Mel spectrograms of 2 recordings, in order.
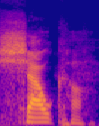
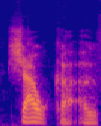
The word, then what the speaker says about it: Schalke: What how are they pronounced? Schalke. Schalke 04.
